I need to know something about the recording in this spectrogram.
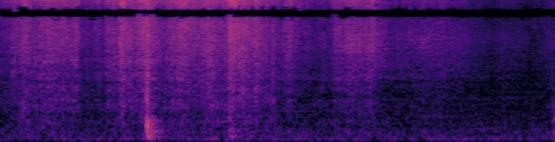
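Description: White plastic wrapping rustling and crinkling as it is handled and pulled open by hand, with one sharp click about a second in. The rustling dies down over the last second or so.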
